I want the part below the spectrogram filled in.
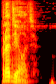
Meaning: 1. to make (a hole), to break through (a hole) 2. to do (a trick) 3. to carry out (a task; work)
- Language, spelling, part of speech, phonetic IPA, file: Russian, проделать, verb, [prɐˈdʲeɫətʲ], Ru-проделать.ogg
